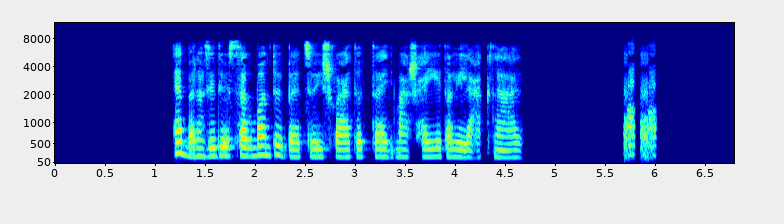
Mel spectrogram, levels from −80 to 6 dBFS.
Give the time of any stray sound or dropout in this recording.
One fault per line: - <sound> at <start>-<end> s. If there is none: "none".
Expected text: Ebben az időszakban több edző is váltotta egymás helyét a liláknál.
- laugh at 5.7-6.0 s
